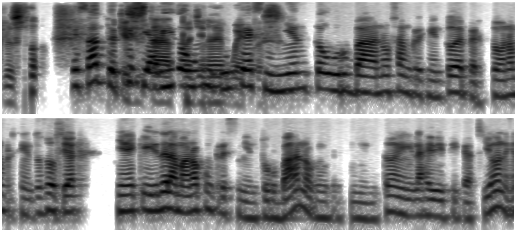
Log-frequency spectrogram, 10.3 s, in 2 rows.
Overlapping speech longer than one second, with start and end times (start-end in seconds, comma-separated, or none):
1.1-2.9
